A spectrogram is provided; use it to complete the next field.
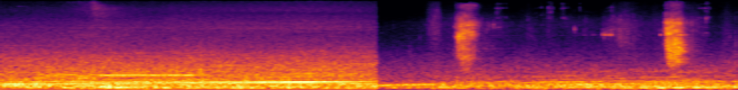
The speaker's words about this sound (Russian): По трассе мчит машина.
